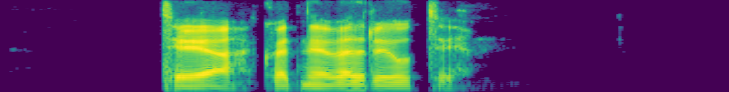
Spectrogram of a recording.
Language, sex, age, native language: Icelandic, male, 40-49, Icelandic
